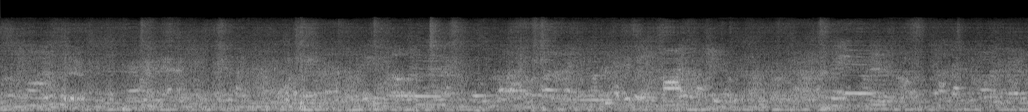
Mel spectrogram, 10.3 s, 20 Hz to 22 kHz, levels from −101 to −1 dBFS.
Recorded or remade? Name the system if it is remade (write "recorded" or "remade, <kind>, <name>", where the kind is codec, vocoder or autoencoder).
remade, autoencoder, DAC-VAE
